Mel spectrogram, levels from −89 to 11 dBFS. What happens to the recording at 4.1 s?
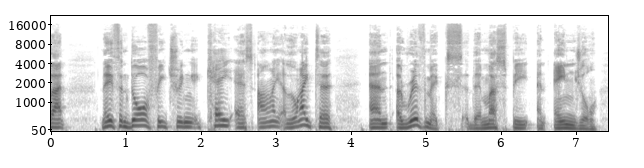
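At 4.1 s the speech continues intact, with no dropout, click, distortion or other fault at that point.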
